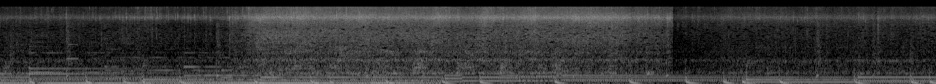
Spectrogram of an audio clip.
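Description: Onion-tomato masala with green chillies and peas sizzling as it fries in a pan, with a spoon stirring through it. The sizzle grows louder about two seconds in and drops off suddenly about two-thirds of the way through.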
